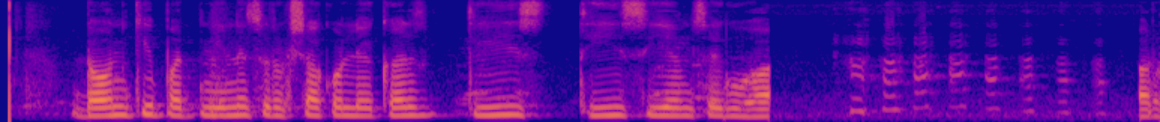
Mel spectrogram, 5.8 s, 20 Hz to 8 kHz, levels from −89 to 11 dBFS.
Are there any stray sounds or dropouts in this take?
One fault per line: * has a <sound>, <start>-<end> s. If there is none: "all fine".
* has a laugh, 4.2-5.6 s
